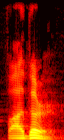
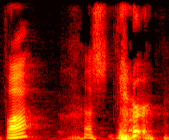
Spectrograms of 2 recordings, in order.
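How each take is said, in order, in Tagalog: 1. Isang tuloy-tuloy na bigkas ang salita. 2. Nahahati ng hinga ang salita sa gitna. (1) "Dapat hinga ka before ng father" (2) "Hindi yung fa-stir. Mag-iiba ng meaning"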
